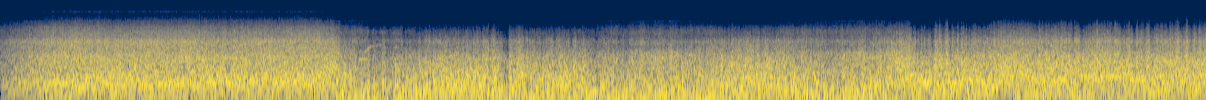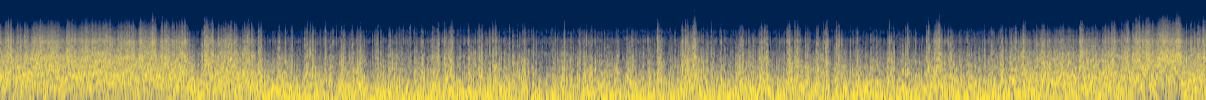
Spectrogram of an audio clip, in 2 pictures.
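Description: Loud, steady freefall wind rushing over the camera's microphone during a tandem skydive, fluttering on the mic through the later part. It fades in at the start, and its sound changes about four seconds in, as the jumpers leave the plane's open door.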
